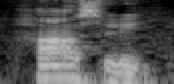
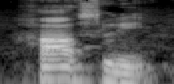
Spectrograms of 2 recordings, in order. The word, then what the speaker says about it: harshly: अब यहाँ पर इस वर्ड का प्रोनाउंसिएशन देखिए, हार्शली। तो अब आर के पहले जो आपका वाउल साउंड है वो आर को थोड़ा अनस्ट्रेस करेंगे, हार्शली। तो हार्शली यूज होगा, हार्शली।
